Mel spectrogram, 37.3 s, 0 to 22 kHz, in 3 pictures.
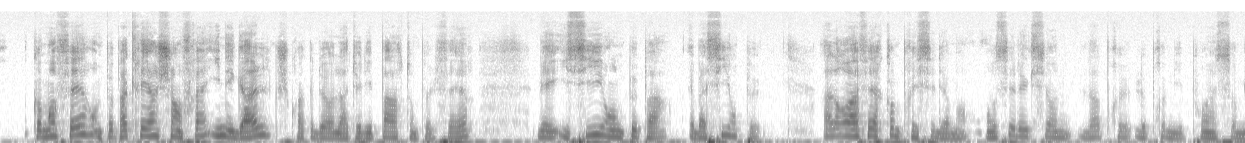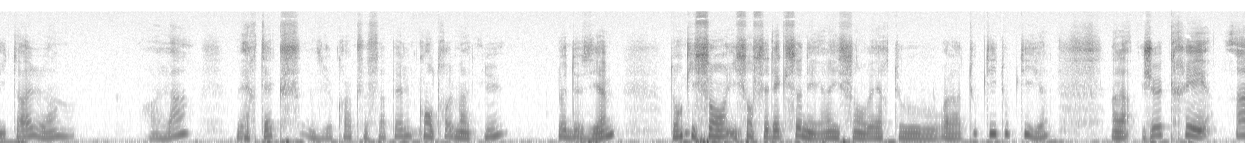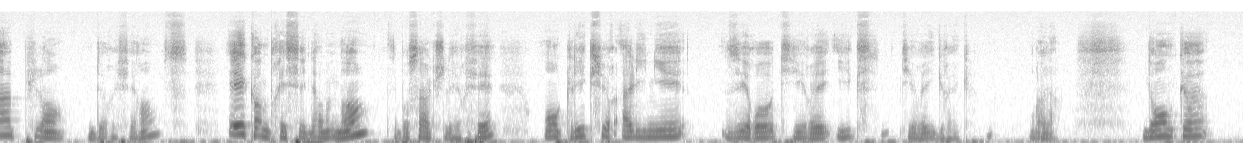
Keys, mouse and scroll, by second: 8.3 scroll up 1, 8.8-9.5 right drag, 13.6 click, 14.4 scroll up 1, 15.1-15.8 right drag, 17.9 ctrl+click, 19.9 scroll up 2, 21.9 middle click, 22.2-22.7 alt+scroll down 5, 25.9 click, 34.8 click.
